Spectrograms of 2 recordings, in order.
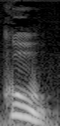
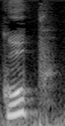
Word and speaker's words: coup: derivatives apartment disagreement dislodge c-o-u-p is coo it's not coupe or cowp it's cool isolation quarantine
